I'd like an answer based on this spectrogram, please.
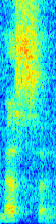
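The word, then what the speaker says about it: methane: 요거는 CH4라고 하는 메탄, 영어로 발음하면 메슨 이렇게 발음해.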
